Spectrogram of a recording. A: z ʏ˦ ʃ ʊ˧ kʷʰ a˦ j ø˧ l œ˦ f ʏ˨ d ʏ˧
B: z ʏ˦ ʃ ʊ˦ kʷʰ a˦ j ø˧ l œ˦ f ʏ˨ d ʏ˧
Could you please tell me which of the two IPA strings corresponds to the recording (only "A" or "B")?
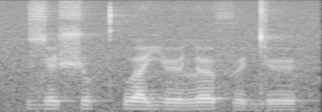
B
